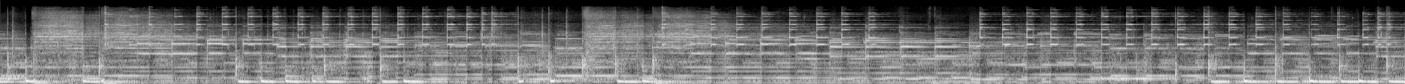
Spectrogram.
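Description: Gamelan accompaniment to a wayang kulit show playing loudly: bronze keyed instruments ringing over steady, driving drum strokes.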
